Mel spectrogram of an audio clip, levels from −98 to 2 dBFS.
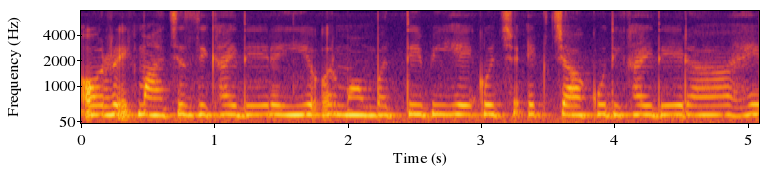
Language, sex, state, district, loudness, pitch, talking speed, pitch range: Hindi, female, Bihar, Gaya, -16 LUFS, 245 Hz, 225 wpm, 235-250 Hz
